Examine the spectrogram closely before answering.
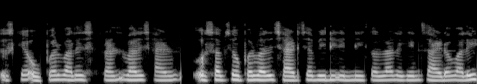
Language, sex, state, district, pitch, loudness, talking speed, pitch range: Hindi, female, Delhi, New Delhi, 200 Hz, -16 LUFS, 165 wpm, 195-210 Hz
